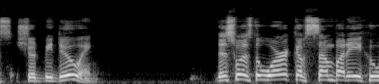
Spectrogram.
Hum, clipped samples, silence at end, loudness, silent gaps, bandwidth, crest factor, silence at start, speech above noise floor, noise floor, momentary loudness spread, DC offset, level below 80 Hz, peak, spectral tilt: none; under 0.1%; 0 s; -14 LUFS; none; 10.5 kHz; 12 dB; 0 s; 41 dB; -56 dBFS; 5 LU; under 0.1%; -52 dBFS; -4 dBFS; -3 dB/octave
